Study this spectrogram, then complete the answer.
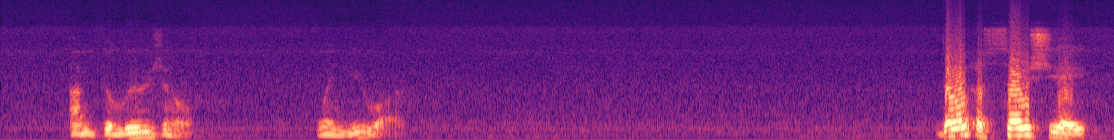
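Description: A middle-aged man speaks close to a microphone, in short bursts with pauses.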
